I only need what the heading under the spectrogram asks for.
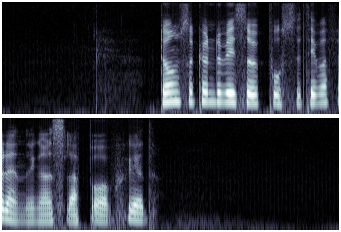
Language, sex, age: Swedish, female, 46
